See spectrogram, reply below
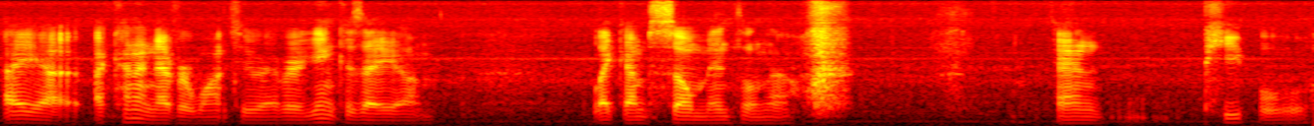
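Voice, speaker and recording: Low-voiced guy rambling at his camera, swears a lot, bright voice, swoops up and down a ton. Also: slight background noise, rough recording. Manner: rambling, profane, self-deprecating, trailing off. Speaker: vlogger.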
